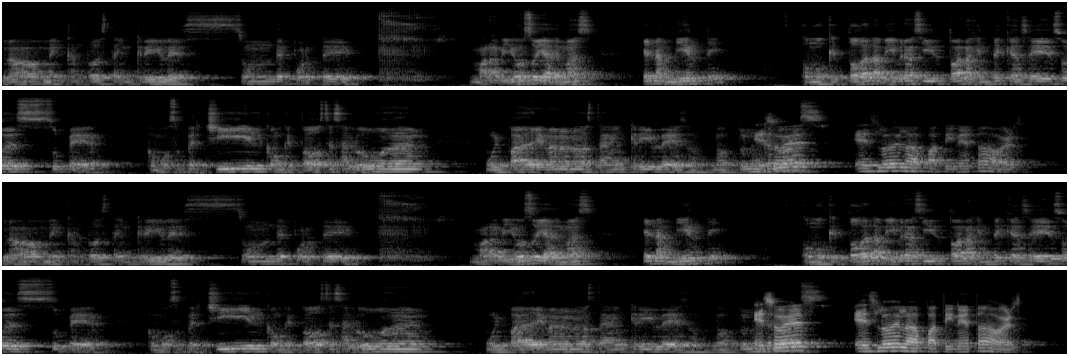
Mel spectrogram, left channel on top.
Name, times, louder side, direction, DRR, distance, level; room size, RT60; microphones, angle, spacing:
voice 1, 0.0-4.4 4.7-5.9 6.4-7.3 8.0-11.7 12.1-15.0 15.5-18.9, equal, 30° left, 2 dB, 0.7 m, -33 dB
voice 2, 18.2-18.8 19.2-20.8, right 5 dB, 85° right, 9 dB, 0.4 m, -29 dB
6.0 x 2.9 x 2.3 m, 0.73 s
head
